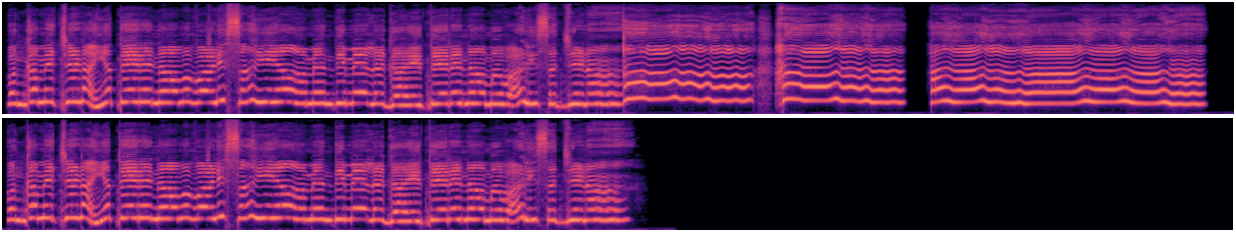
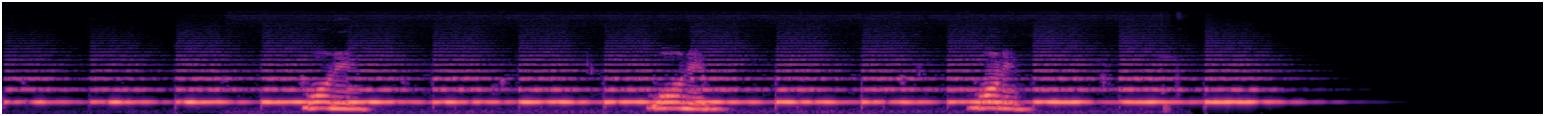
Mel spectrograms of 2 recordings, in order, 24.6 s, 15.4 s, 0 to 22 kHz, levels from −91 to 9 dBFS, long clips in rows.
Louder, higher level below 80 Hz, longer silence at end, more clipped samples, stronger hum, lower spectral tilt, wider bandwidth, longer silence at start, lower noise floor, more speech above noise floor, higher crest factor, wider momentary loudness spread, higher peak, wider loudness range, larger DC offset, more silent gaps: first, -17 LUFS vs -21 LUFS; about the same, -66 dBFS vs -68 dBFS; first, 6.05 s vs 2.4 s; neither; neither; second, 0 dB/octave vs -8.5 dB/octave; first, over 20 kHz vs 5 kHz; about the same, 0.05 s vs 0 s; second, -42 dBFS vs -79 dBFS; second, 24 dB vs 61 dB; about the same, 14 dB vs 16 dB; second, 3 LU vs 11 LU; about the same, -4 dBFS vs -4 dBFS; about the same, 3 LU vs 3 LU; neither; neither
